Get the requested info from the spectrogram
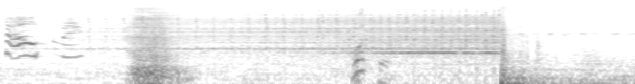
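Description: A woman's voice giving a short, quavering, frightened cry. After a brief rush of noise, a steady high buzzing tone holds for about three seconds and cuts off sharply with a thud.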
